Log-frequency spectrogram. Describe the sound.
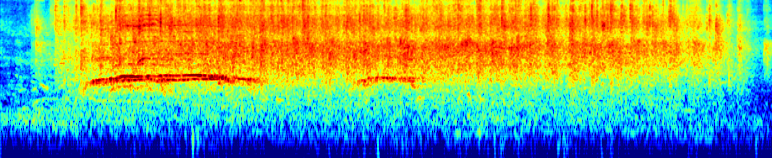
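A large audience claps steadily for about ten seconds, a dense, sustained burst of applause that swells quickly and holds before slowly tapering off, with faint voices or a whistle mixed in.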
